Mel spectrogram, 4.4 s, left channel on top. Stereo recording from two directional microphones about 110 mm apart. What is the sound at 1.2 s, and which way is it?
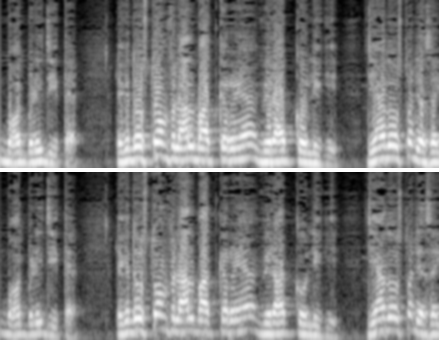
Speech, 35° left (ahead or behind).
